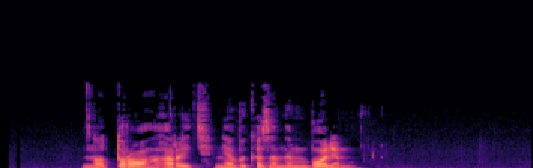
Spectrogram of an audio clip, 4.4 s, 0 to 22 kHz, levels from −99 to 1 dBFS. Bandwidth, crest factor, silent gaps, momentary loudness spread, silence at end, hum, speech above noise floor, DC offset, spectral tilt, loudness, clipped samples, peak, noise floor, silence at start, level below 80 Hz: 11.5 kHz; 22 dB; none; 9 LU; 1.45 s; none; 47 dB; under 0.1%; -5.5 dB/octave; -27 LUFS; under 0.1%; -6 dBFS; -74 dBFS; 0.7 s; -58 dBFS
